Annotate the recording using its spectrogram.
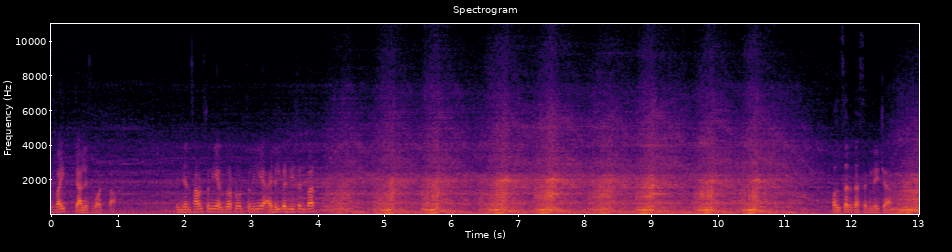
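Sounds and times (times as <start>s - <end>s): motorcycle engine idling: 0.0s - 13.0s.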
